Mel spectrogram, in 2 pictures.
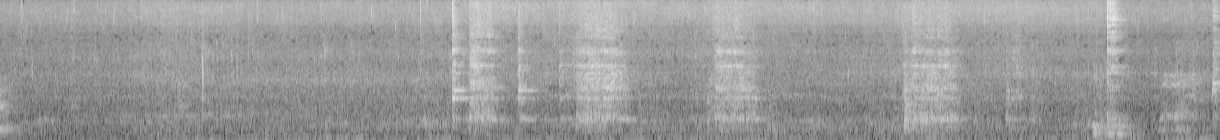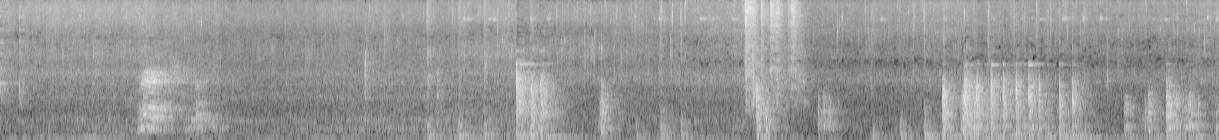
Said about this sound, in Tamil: வெங்காயம் நல்லா வதங்கணும் ஃப்ரெண்ட்ஸ் நல்லா வதங்கட்டும் ஃப்ரெண்ட்ஸ் வதங்கிட்டு இந்த பாருங்கள் வதங்கிட்டே இருக்குது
